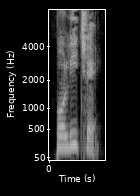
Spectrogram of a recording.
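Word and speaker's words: boliche: easy recipe for and a Cuban version called biche you want to spell it out b o l b b o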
